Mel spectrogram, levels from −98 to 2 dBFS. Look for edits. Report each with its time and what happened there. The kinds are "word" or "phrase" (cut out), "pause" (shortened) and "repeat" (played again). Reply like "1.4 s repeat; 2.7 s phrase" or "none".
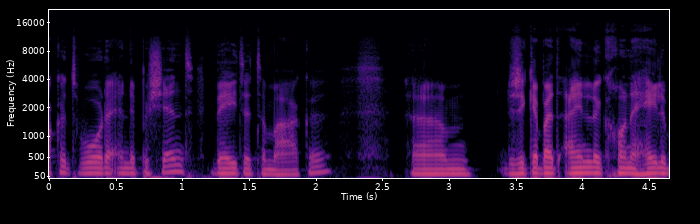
1.1 s pause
